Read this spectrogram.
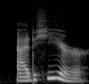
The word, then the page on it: adhere: ædhíə r; アドヒア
